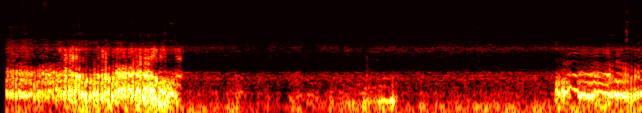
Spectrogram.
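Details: Someone called "little man" snoring while asleep and dreaming; snoring.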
